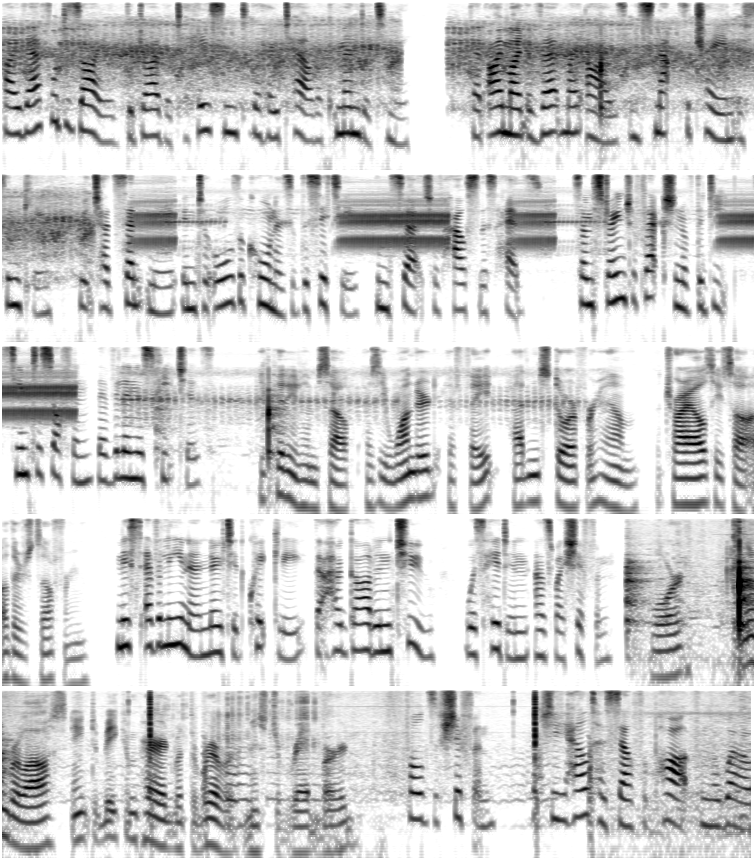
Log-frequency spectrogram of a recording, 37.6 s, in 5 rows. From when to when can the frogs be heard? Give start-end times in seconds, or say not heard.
0.0-20.9.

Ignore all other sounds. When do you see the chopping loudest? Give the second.
30 s.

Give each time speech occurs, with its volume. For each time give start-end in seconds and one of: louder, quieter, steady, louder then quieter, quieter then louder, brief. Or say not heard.
0.0-37.5 steady.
